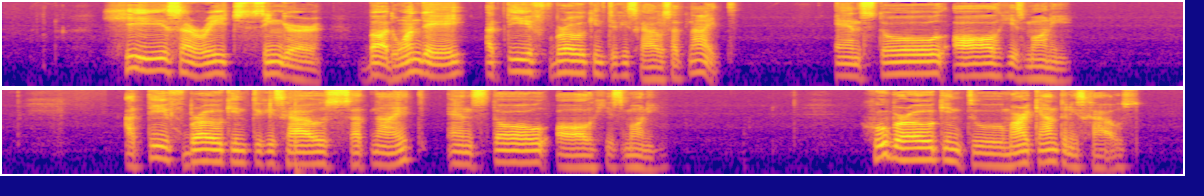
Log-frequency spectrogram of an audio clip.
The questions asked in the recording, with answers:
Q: Who broke into Mark Anthony's house?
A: A thief broke into his house.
